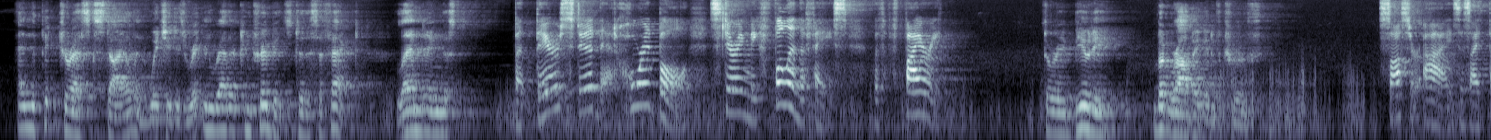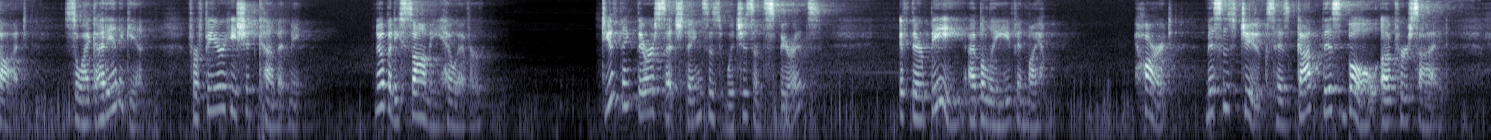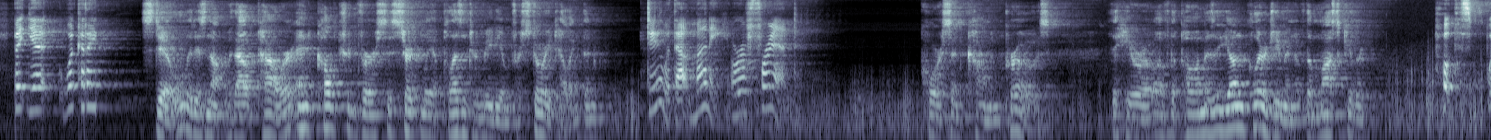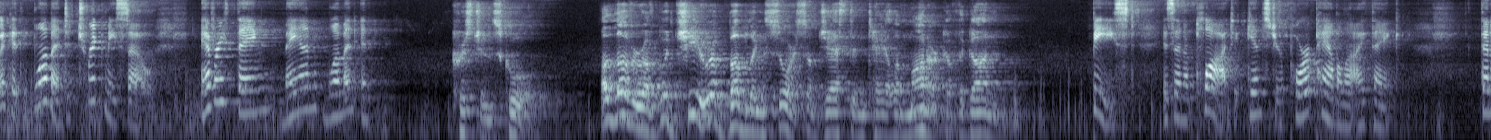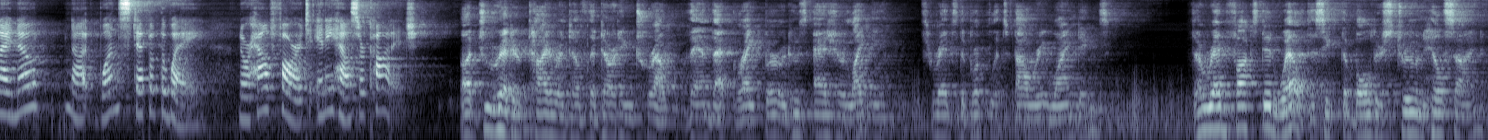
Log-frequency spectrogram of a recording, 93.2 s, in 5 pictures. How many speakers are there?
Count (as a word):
two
